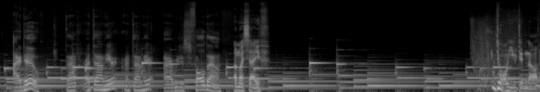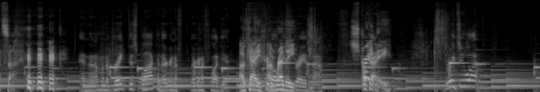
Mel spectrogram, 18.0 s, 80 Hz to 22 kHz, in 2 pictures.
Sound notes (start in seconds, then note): 9.2 chuckles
